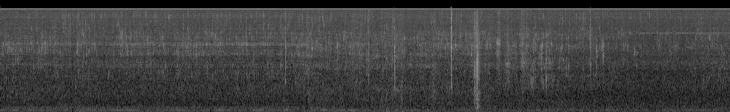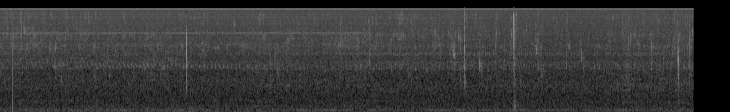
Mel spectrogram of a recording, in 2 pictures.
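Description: Water pouring steadily from a raised, planted bog-filter box over a spillway into a formal garden pond, with a few short sharp clicks scattered through; the sound cuts off suddenly near the end.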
